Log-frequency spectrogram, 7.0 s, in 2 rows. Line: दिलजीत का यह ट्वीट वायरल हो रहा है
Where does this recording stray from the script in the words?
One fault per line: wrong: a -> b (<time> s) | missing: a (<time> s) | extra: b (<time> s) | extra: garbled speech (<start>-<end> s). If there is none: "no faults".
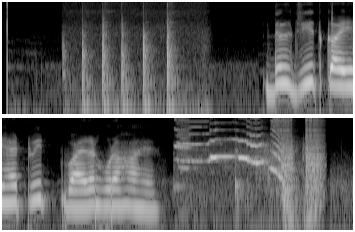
no faults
